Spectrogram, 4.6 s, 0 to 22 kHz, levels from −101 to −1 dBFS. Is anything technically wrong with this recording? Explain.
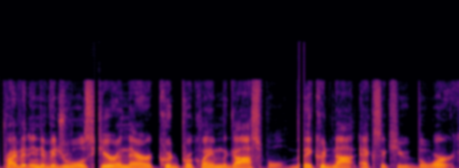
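Yes. The speech drops out twice, at 0.94 s and again at 2.99 s, each time into a hard-edged silence lasting 50 ms before carrying on exactly where it stopped. This is a gap between chunks: the audio was handled in 2-second pieces, and silence was inserted at each join, so nothing is lost but the flow is broken. The identical length and the regular 2-second spacing give the holes their clipped, mechanical feel.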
